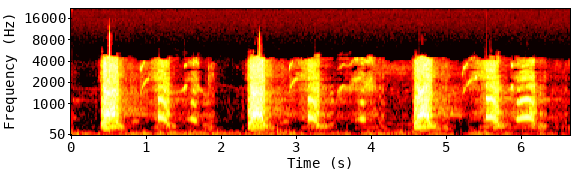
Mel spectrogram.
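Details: Chained American Pit Bull Terrier, a 66-pound Redboy Jocko dog, repeats a pattern every two seconds: one loud harsh bark followed by two or three short, higher yelping notes.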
